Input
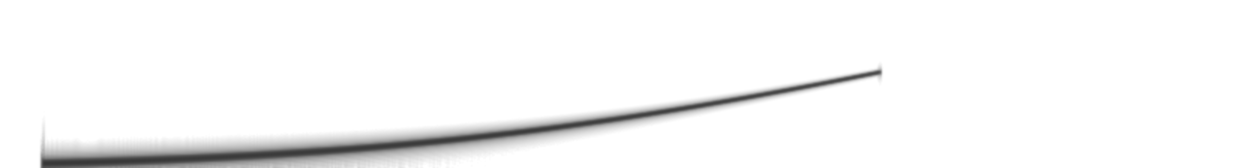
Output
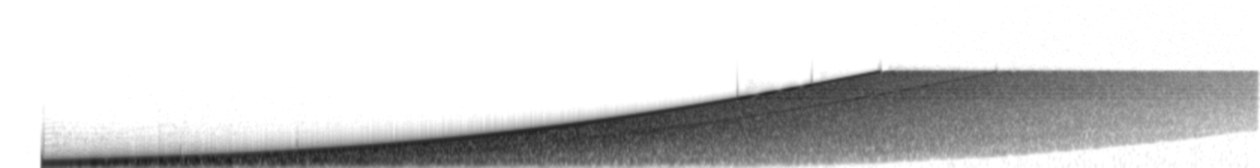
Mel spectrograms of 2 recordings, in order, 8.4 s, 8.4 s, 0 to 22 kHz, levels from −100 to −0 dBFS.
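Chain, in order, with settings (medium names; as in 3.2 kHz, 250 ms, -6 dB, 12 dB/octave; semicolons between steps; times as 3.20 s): reverb removal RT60 1.5 s; peak limiter -31.5 dBFS, peak gain reduction 8.5 dB; dynamic bell 850 Hz, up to +3 dB, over -50 dBFS, Q 0.92; level rider gain up to 5 dB; 1.21–1.99 s: bass shelf 180 Hz -5.5 dB; 4.92–5.42 s: comb 3.5 ms, depth 87%; delay 776 ms -9 dB; reverberation RT60 5.0 s, pre-delay 58 ms, DRR 0 dB; trim +8 dB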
